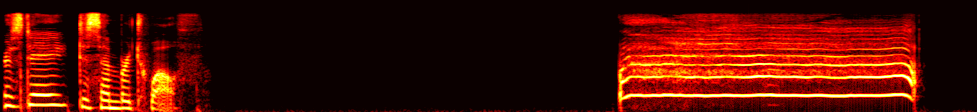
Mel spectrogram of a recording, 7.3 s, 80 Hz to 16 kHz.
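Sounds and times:
speech: 0:00.0 - 0:01.6
person screaming: 0:04.6 - 0:07.0.

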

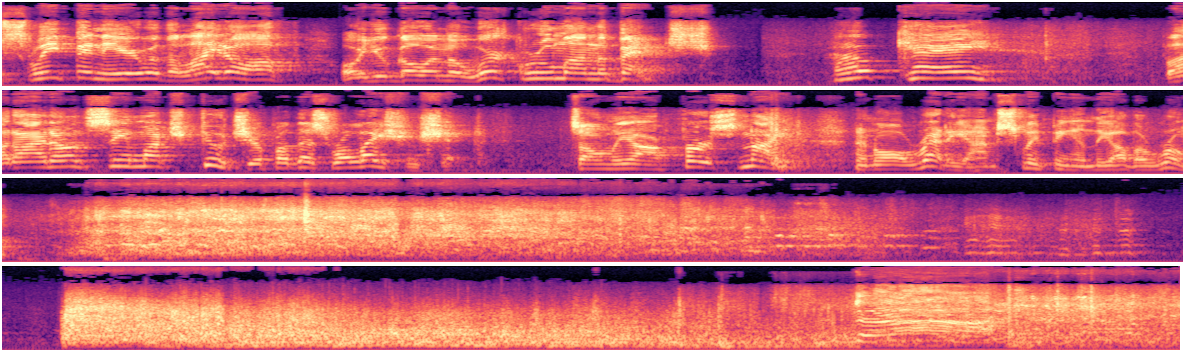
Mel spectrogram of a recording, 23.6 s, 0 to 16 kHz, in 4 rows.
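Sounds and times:
speech: 0:00.1 - 0:03.6, 0:04.2 - 0:05.2, 0:05.8 - 0:13.4
laughter: 0:12.1 - 0:17.8, 0:22.1 - 0:23.5
loud thunder crash in a lightning storm: 0:18.0 - 0:23.5.

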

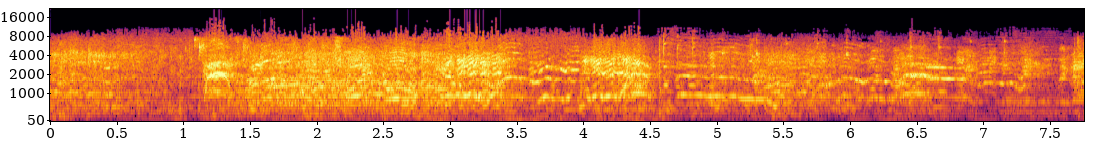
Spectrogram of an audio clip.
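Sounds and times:
people laughing: 0:00.0 - 0:07.7
people chattering: 0:00.3 - 0:07.7
goat bleating: 0:02.5 - 0:04.6.

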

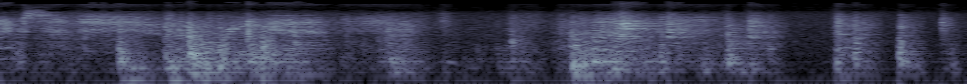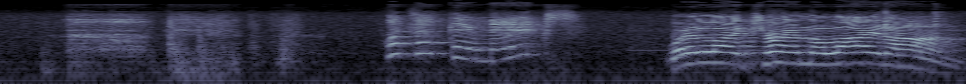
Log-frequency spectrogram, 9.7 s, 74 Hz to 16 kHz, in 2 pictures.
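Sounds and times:
closet door rattling and bumping as it settles: 0:00.6 - 0:01.7, 0:02.8 - 0:04.8
speech: 0:08.5 - 0:09.6.

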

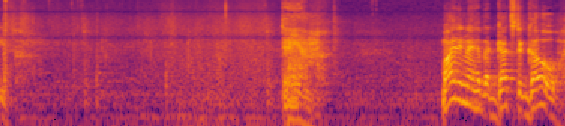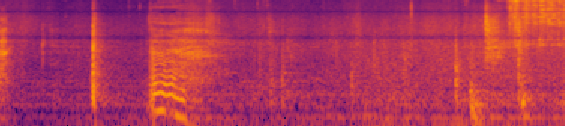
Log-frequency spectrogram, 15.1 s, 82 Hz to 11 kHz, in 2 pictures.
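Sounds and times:
speech: 0:05.9 - 0:07.7, 0:09.6 - 0:10.2
ring of keys jangling: 0:14.0 - 0:15.0.

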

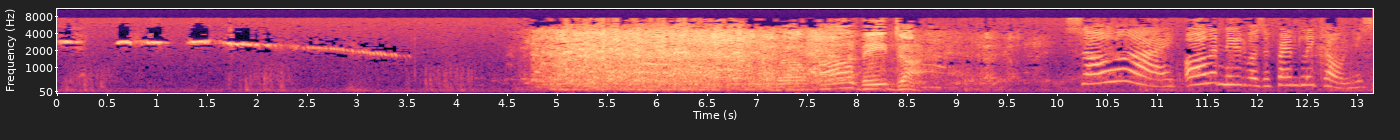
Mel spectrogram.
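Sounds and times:
cricket chirping: 0:00.0 - 0:03.6
loud rush of broadband noise: 0:00.0 - 0:13.1
laughter: 0:04.5 - 0:10.0
speech: 0:08.0 - 0:08.8, 0:11.4 - 0:13.1.

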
